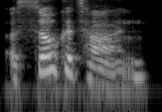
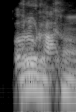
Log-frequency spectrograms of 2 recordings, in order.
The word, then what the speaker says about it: Otakon: Then I know at Ahsoka-tan, you guys throw parties there too, right? Did I say it right? Otakon. Otakon. Otakon. I said Ahsoka-tan.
